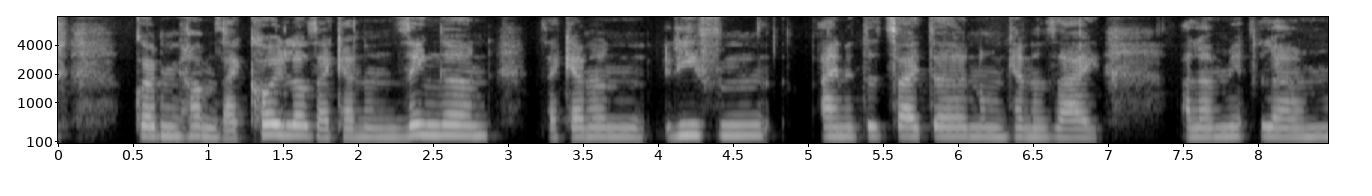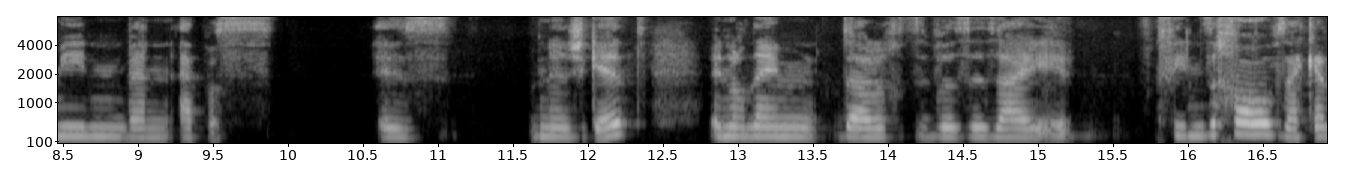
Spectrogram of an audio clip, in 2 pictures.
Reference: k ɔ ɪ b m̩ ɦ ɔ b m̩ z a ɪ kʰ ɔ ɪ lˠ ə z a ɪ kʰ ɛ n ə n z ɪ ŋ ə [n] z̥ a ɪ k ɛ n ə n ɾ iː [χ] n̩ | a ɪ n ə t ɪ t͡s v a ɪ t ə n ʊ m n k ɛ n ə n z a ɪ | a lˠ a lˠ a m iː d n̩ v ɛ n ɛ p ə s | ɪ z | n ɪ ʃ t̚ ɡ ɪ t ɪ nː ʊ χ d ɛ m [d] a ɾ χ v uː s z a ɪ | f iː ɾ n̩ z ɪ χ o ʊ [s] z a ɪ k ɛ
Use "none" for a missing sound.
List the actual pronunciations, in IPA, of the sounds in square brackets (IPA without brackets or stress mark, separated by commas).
n, f, d, f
